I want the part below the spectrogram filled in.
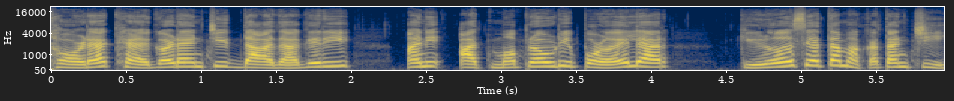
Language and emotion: Goan Konkani, disgusted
